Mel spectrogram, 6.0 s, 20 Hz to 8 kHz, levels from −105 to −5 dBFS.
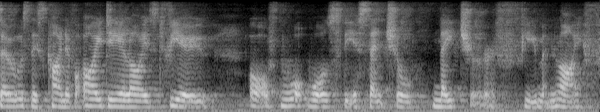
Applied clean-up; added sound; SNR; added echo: none; none; none; reverberation time 1.0 s.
